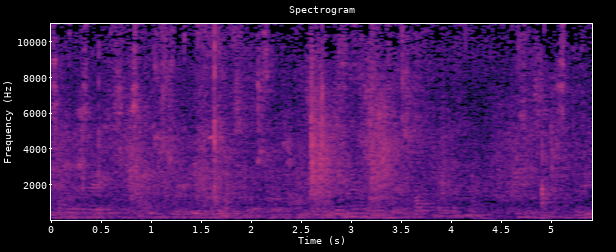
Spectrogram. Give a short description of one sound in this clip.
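A man speaks steadily through a microphone in a large hall.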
